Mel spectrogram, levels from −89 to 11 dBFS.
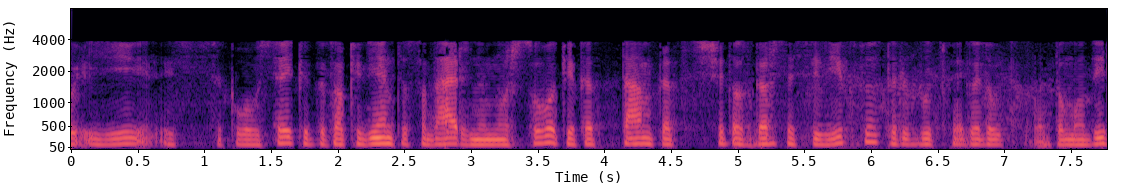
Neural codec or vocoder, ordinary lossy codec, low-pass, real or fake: codec, 16 kHz, 1 kbps, FunCodec, trained on Chinese and English, 50 frames a second; AAC, 16 kbps; 7.2 kHz; fake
